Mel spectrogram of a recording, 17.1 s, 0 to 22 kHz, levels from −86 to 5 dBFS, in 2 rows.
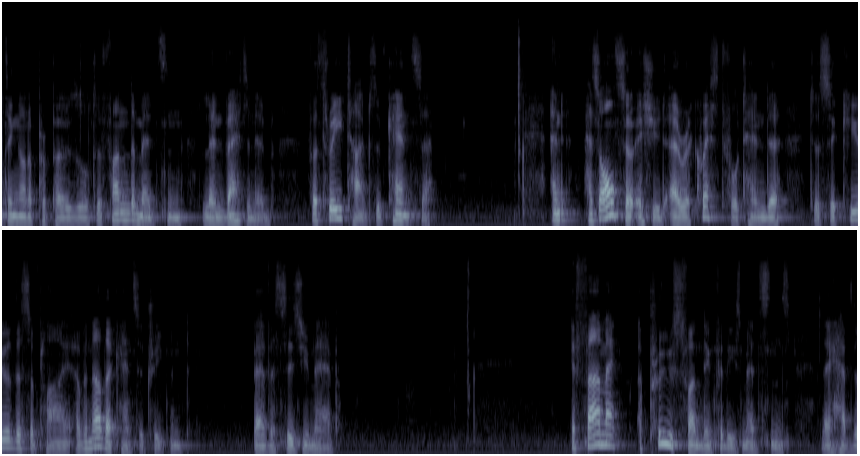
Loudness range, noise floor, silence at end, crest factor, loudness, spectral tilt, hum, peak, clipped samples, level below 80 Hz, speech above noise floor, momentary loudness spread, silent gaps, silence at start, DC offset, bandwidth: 10 LU; -72 dBFS; 0 s; 22 dB; -41 LUFS; -6.5 dB/octave; none; -18 dBFS; under 0.1%; -68 dBFS; 32 dB; 15 LU; none; 0 s; under 0.1%; 13.5 kHz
